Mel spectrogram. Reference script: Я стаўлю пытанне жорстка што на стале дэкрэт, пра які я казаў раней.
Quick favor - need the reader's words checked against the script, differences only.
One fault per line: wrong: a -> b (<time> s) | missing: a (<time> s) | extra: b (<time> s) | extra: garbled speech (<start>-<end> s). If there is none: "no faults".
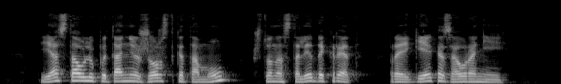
extra: таму (1.9 s)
